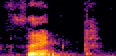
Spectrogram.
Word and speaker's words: think: Il faut ouvrir la bouche, desserrer les dents et mettre votre langue, placer la langue entre les dents.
